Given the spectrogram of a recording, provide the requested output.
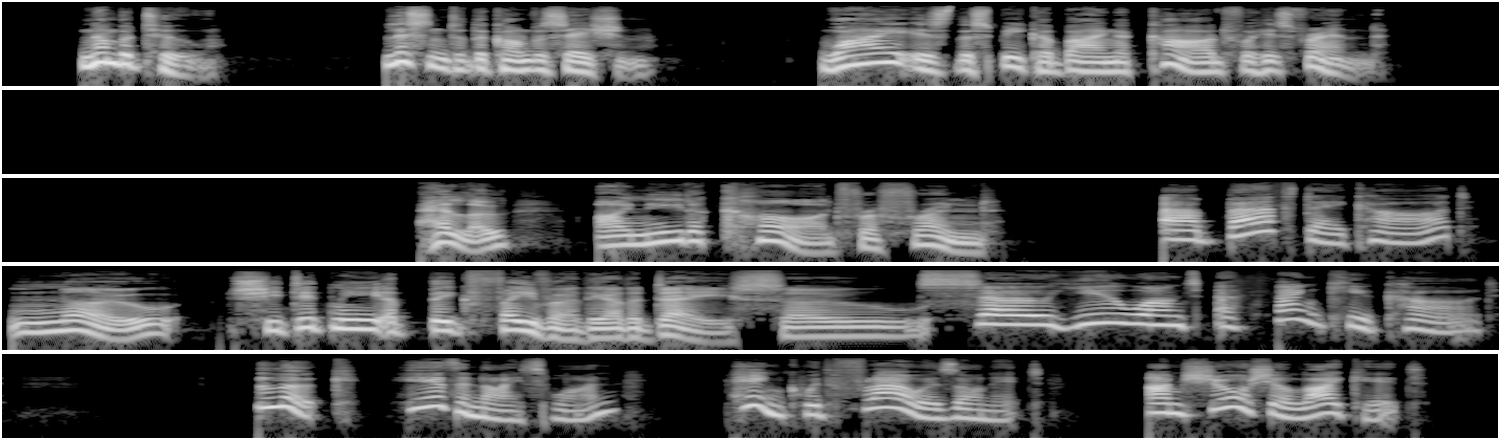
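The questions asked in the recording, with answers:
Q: Why is the speaker buying a card for his friend?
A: To thank her for a favour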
